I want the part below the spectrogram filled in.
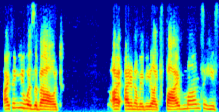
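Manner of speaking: usual speaking voice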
